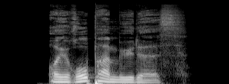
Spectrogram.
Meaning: strong/mixed nominative/accusative neuter singular of europamüde
- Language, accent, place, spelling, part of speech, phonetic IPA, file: German, Germany, Berlin, europamüdes, adjective, [ɔɪ̯ˈʁoːpaˌmyːdəs], De-europamüdes.ogg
